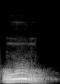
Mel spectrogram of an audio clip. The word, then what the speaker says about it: eau: ഇറ്റ് is pronounced as ഊ. ഊ എന്നാണ് അത് pronounce ചെയ്യുന്നത്. EAU എന്നാണ് എഴുതുന്നത്, പക്ഷെ പ്രൊനൗൺസ് ചെയ്യുന്നത് ഊ എന്നാണ്.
